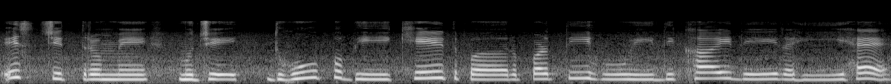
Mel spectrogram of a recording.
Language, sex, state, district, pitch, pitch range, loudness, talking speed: Hindi, female, Madhya Pradesh, Dhar, 235 Hz, 230-275 Hz, -13 LUFS, 95 wpm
